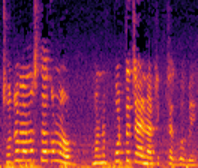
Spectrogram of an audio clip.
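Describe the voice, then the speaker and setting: Very high-pitched young woman. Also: rapid-fire, background noise. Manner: coaxing, animated questioning. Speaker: vlogger and mother. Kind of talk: casual home vlog quizzing her child.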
